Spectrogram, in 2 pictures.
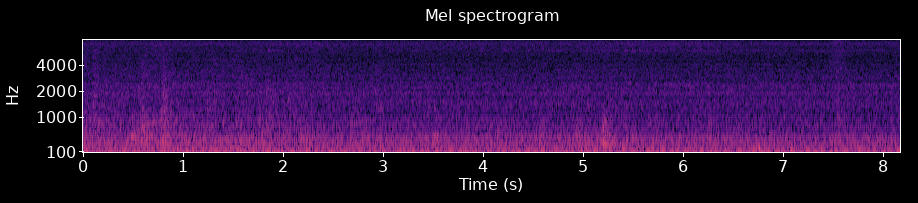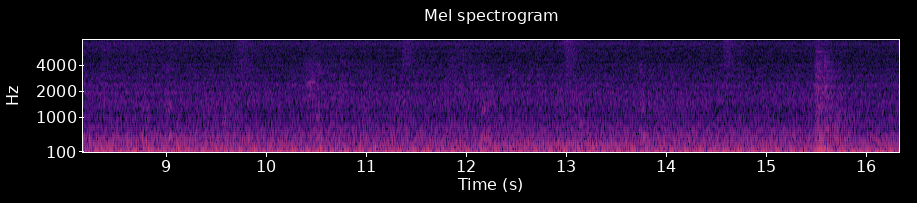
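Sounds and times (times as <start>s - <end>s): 
subway train in London: 0.0s - 16.3s.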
